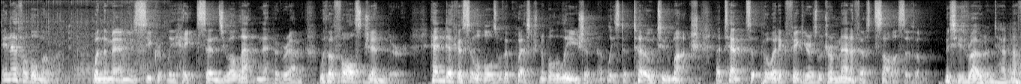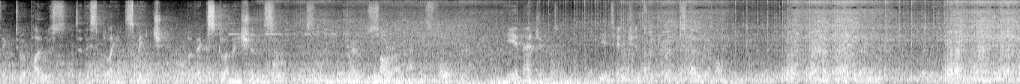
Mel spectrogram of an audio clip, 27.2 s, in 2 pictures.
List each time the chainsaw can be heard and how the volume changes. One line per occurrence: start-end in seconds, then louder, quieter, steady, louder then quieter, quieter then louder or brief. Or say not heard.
0.0-2.4 brief
16.9-27.1 louder.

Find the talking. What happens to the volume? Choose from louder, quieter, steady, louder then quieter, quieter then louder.
steady.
